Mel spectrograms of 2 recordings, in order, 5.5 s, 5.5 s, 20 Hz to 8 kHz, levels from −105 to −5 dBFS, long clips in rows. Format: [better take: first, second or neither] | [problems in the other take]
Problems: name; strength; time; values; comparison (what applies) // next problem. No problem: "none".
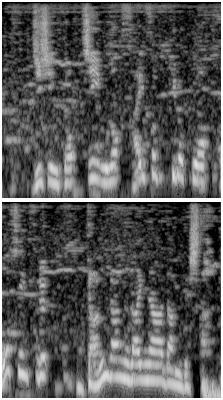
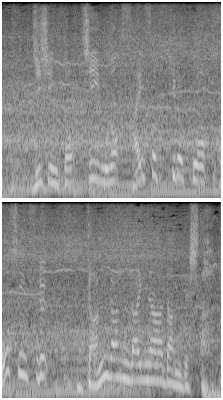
second | noise reduction (classical method Wiener filter)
